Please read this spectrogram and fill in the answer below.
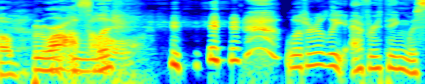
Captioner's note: laughs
